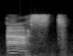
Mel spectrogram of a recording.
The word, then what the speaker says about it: asked: Now the trick with this word as well is that we drop the K. The K is not pronounced, and we say asked.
